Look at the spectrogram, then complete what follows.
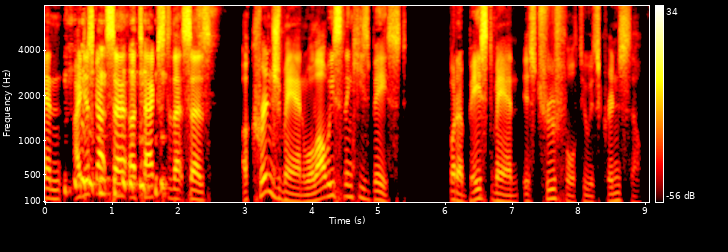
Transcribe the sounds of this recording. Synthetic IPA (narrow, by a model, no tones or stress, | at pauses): ɨ̃naɪd͡ʒʌsɡ̥ɑtsɛʔətʰɛkst̚ðɨtsɛz | ʔəkʰɹ̥ɪ̃nd͡ʒmæ̃nwɪlˠɔlˠwiz̥θɪ̃ŋkhizbeɪst̚ | b̥ʌɾɨbeɪst̚mæ̃nɪz̥tʰɹ̥ʉθfl̩ˠtʰɨɨz̥kʰɹ̥ɪ̃nʒ̥sɛ̰lˠf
